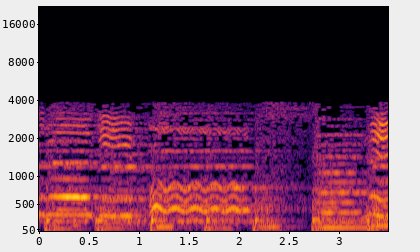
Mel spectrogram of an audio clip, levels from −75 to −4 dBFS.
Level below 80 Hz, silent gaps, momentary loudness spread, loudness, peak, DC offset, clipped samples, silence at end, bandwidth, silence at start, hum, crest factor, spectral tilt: -40 dBFS; none; 11 LU; -23 LUFS; -6 dBFS; under 0.1%; under 0.1%; 0 s; 4.1 kHz; 0 s; none; 16 dB; -11 dB/octave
